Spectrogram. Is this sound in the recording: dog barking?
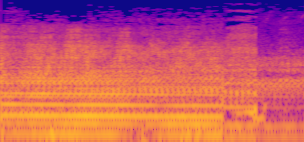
no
